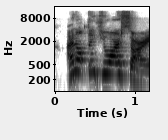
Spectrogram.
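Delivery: high, loud, aggressive voice.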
